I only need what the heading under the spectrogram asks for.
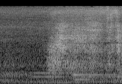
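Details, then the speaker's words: Airbrush with water in cup and head cap deliberately loosened; quiet start, then steady high hiss of escaping air with no spray note, bubbles in cup and no water out; air leak from loose head cap. "je vais desserrer un peu plus le capuchon de la tête. Regardez ce se passe. Encore une fois, nous obtenons des bulles dans la coupe de l'aérographe."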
